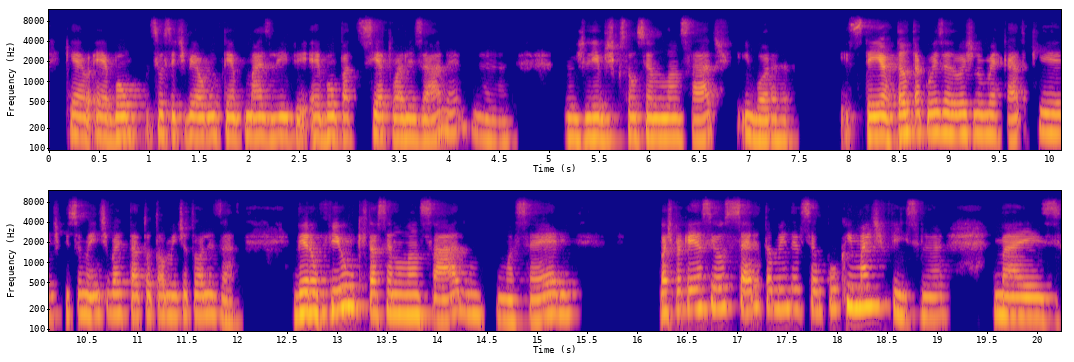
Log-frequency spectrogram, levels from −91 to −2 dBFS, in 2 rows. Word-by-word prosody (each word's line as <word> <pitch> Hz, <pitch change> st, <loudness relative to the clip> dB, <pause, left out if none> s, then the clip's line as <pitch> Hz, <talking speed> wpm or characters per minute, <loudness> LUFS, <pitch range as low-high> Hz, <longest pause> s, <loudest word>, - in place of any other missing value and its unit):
que -, -, -5 dB
é 155 Hz, -, +2 dB, 0.2 s
é -, -, +1 dB
bom 150 Hz, +2 st, 0 dB
se 155 Hz, -, -13 dB
você 155 Hz, -2 st, -2 dB
tiver 145 Hz, +1 st, -2 dB
algum 145 Hz, +1 st, +1 dB
tempo 145 Hz, 0 st, 0 dB
mais 145 Hz, -1 st, +1 dB
livre, 145 Hz, -1 st, 0 dB
é 150 Hz, -, 0 dB
bom 150 Hz, +1 st, +1 dB
pra 145 Hz, -1 st, -4 dB
se 160 Hz, -, -2 dB
atualizar, 140 Hz, +1 st, 0 dB
né, 175 Hz, +1 st, -5 dB
na 135 Hz, -4 st, -6 dB, 0.6 s
nos 140 Hz, -1 st, -1 dB
livros 140 Hz, -1 st, +2 dB
que 140 Hz, -, -16 dB
estão 145 Hz, +2 st, -2 dB
sendo 140 Hz, -1 st, +3 dB
lançados, 140 Hz, +2 st, 0 dB, 0.2 s
embora 135 Hz, -2 st, 0 dB, 0.7 s
tenha 150 Hz, -1 st, +6 dB
tanta 165 Hz, +2 st, +3 dB
coisa 165 Hz, 0 st, +2 dB
hoje 160 Hz, 0 st, +1 dB
no 160 Hz, -1 st, +1 dB
mercado 155 Hz, -3 st, -2 dB
que 165 Hz, +1 st, 0 dB
dificilmente 160 Hz, 0 st, -3 dB
vai 170 Hz, 0 st, -2 dB
tá 160 Hz, -1 st, -2 dB
totalmente 160 Hz, 0 st, -2 dB
atualizado. 160 Hz, -5 st, -3 dB, 0.5 s
Ver 180 Hz, +2 st, +6 dB
um 175 Hz, -, +4 dB
filme 205 Hz, +5 st, +5 dB
que 220 Hz, -, -6 dB
está 175 Hz, -5 st, +1 dB
sendo 170 Hz, -1 st, 0 dB
lançado, 165 Hz, +1 st, 0 dB
uma 140 Hz, -2 st, -1 dB
série, 160 Hz, +5 st, -2 dB, 0.9 s
mas 180 Hz, 0 st, +3 dB
pra 190 Hz, +1 st, -3 dB
quem 195 Hz, 0 st, +4 dB
é 200 Hz, -, +3 dB
ansioso, 210 Hz, 0 st, -1 dB
série 200 Hz, -1 st, +1 dB
também 200 Hz, 0 st, -2 dB
deve 200 Hz, -1 st, -7 dB
ser 190 Hz, -, -5 dB
um 185 Hz, -, -4 dB
pouquinho 205 Hz, +3 st, +2 dB
mais 215 Hz, +1 st, +6 dB
difícil, 160 Hz, -8 st, -3 dB
né. 155 Hz, +1 st, -6 dB, 0.5 s
Mas 155 Hz, -2 st, +2 dB
155 Hz, 180 wpm, -23 LUFS, 145-170 Hz, 0.9 s, tenha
